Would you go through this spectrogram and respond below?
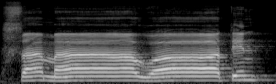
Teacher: میم کے اوپر بھی کھڑا زبر ہے، واو کے اوپر بھی کھڑا زبر ہے. دونوں کو دونوں حروف جو ہیں ایک الف یعنی دو حرکات کے برابر کھینچ کر پڑھے جائیں گے. الف مدہ کے قائم مقام ہیں.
